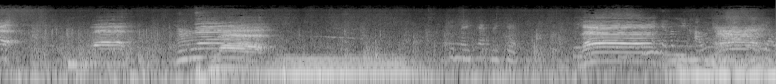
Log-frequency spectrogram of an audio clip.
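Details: Fluffy sheep bleating: several wavering, quavering bleats spaced a few seconds apart, with a short one near the start and longer ones in the middle and end, over a steady low hum.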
